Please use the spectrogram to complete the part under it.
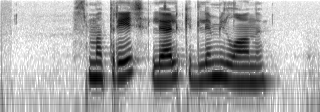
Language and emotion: Russian, neutral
